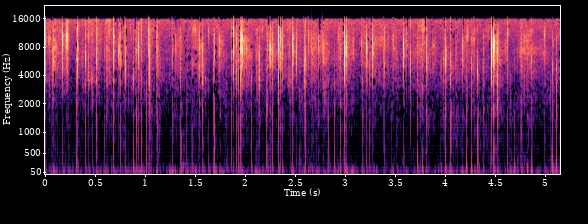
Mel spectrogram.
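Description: Two identical small, solid, light wooden blocks are held in the hands and tapped and scratched along their faces and edges with long acrylic nails. The result is a rapid, dense run of short, dry clicks and scrapes with bright, high crackle. Each tap dies away almost instantly, over a faint low thud.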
